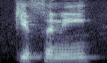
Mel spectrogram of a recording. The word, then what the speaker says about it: Giffany: a little bit about giffany pronounced with the hard G which is correct and the they make a joke about the pronunciation but that's that's that's the giffany is the pronunciation they run with in any event he's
